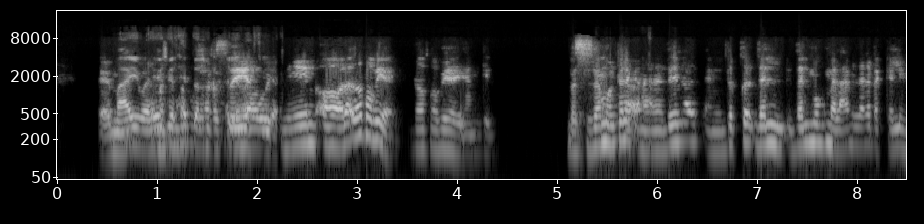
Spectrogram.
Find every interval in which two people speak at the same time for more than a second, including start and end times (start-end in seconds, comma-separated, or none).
0.6-2.2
